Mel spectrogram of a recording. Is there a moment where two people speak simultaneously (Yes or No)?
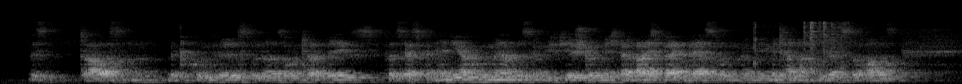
No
